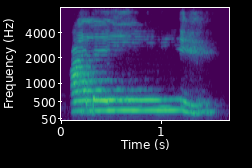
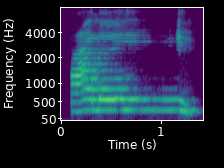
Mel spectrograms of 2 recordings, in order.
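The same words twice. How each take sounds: First: The final h has clear audible breath. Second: The final h is clipped without audible breath. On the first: The speaker calls it right. "Padahal harusnya" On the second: The speaker calls it wrong. "suka gitu doang"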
